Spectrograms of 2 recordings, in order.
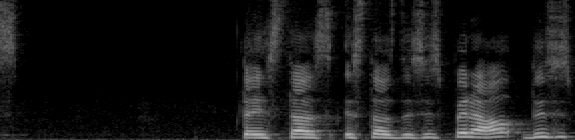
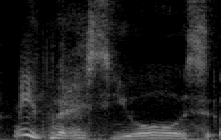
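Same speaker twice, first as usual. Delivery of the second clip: mock Gollum; 4 dB quieter, slower than usual. Clinging to emotion like Gollum.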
